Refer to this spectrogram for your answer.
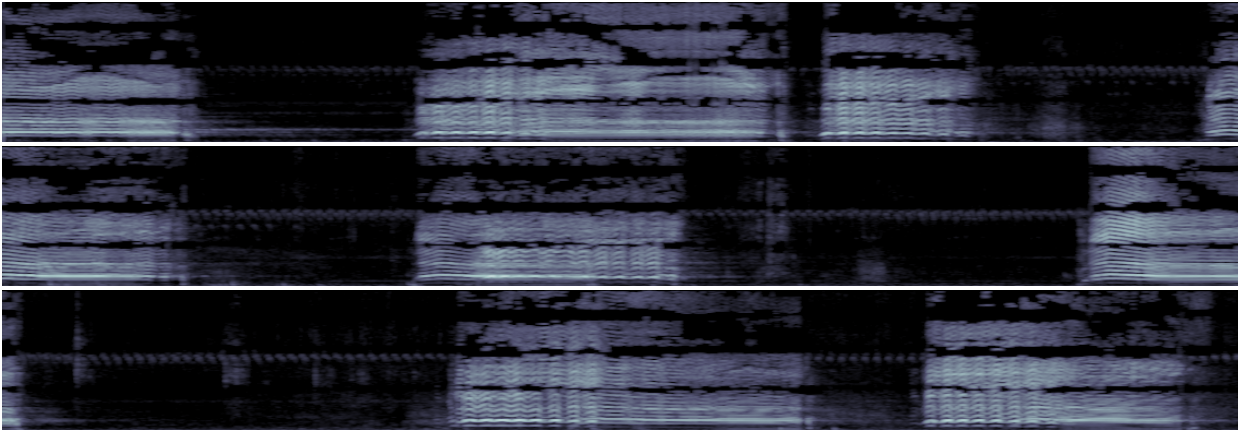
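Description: A Nigerian Dwarf goat gives loud, wavering bleats, each about a second long, with short pauses between.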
